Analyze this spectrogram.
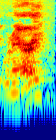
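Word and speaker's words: Guarnieri: how do you say, Guinary? Jack Canary. Canary, like canary but with a G.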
